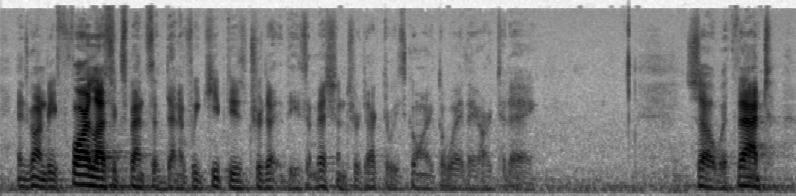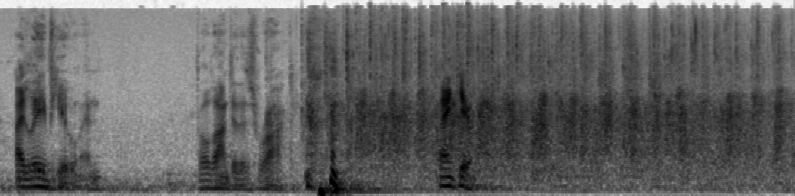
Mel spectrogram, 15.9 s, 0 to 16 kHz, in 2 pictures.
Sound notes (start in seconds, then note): 10.9 audience clapping; 11.0 laughs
